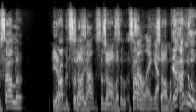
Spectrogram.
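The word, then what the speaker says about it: Saleh: wasn't solid that's how you say his name Salah Robert yeah I knew it wasn't his fault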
